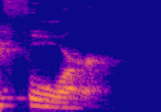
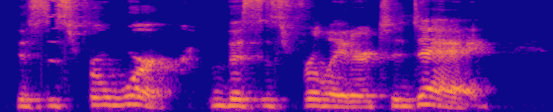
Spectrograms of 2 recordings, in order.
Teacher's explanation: it's very fast it sounds like there's no vowel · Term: reduction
